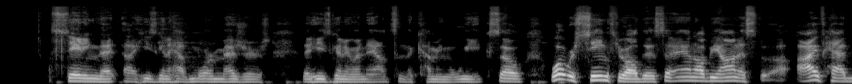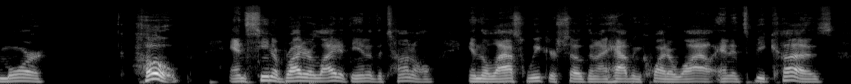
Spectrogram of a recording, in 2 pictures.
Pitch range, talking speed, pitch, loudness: 125-150 Hz, 210 wpm, 135 Hz, -23 LUFS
